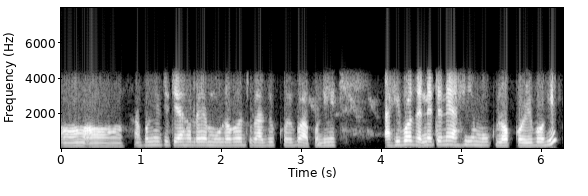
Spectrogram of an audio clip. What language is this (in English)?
Assamese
